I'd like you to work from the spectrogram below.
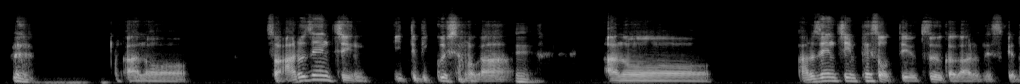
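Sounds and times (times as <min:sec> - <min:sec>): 
speech: 0:00.1 - 0:00.4, 0:01.3 - 0:01.9, 0:02.7 - 0:07.2, 0:08.0 - 0:10.1
single short voiced cough: 0:00.1 - 0:00.6
low rough rumble in the throat: 0:00.1 - 0:01.2.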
